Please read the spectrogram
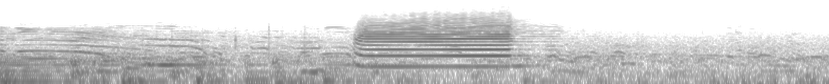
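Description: Stadium hooter (air horn) giving one steady blast of about a second and a half, starting a little over three and a half seconds in and cutting off sharply, as the rugby game clock reaches zero: the time-up signal for the half.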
